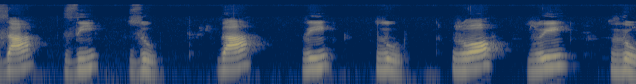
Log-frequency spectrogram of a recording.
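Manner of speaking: زا hard with a whistle, ذ soft without; whistled زا against soft زال. Shown as a demonstration. Teacher drilling ز ذ ظ for students, careful contrast. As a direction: hiss the ز, keep ذ soft. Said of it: "زا کو سختی سے پڑھیں گے".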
